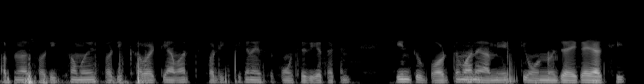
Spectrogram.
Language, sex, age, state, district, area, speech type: Bengali, male, 30-45, West Bengal, Nadia, rural, spontaneous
